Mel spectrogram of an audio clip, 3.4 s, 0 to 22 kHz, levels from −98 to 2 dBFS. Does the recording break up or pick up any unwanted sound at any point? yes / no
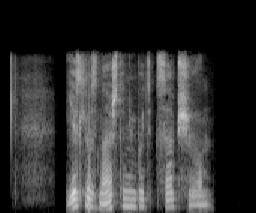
no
